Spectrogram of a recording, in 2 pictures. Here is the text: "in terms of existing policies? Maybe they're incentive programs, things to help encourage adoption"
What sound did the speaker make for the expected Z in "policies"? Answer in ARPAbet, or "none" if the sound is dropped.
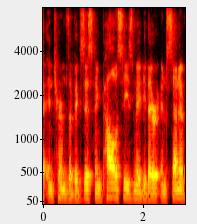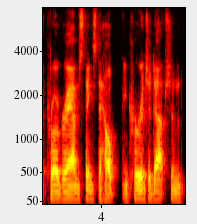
Z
